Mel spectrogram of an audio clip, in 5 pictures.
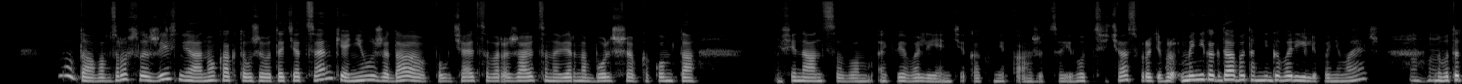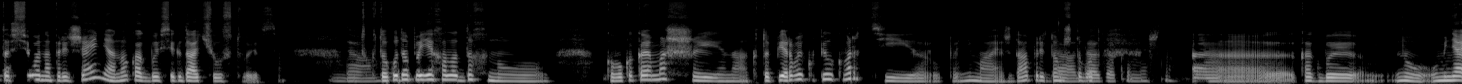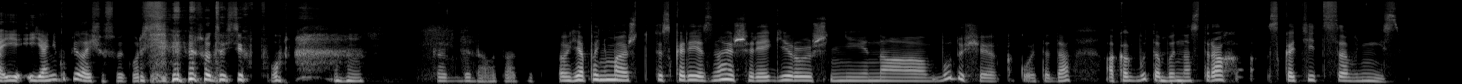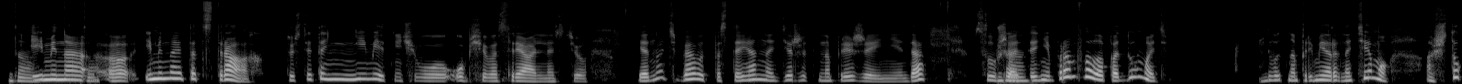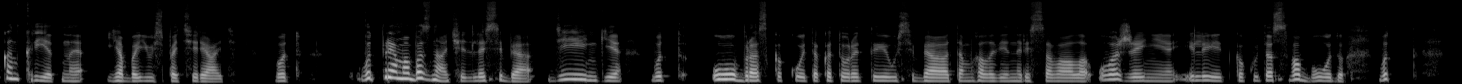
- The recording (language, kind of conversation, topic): Russian, advice, Как вы переживаете ожидание, что должны всегда быть успешным и финансово обеспеченным?
- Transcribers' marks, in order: laughing while speaking: "квартиру до сих пор"; tapping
